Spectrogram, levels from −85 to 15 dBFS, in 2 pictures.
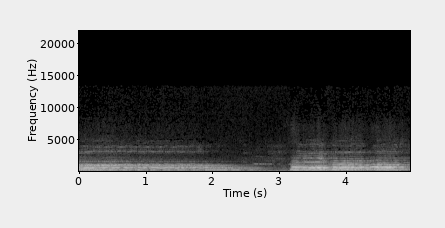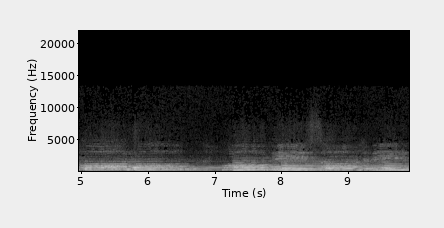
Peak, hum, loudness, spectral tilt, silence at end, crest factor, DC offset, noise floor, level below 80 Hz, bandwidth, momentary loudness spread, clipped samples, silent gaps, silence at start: -4 dBFS; none; -20 LUFS; -8 dB/octave; 0 s; 16 dB; under 0.1%; -41 dBFS; -52 dBFS; 8.8 kHz; 13 LU; under 0.1%; none; 0 s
